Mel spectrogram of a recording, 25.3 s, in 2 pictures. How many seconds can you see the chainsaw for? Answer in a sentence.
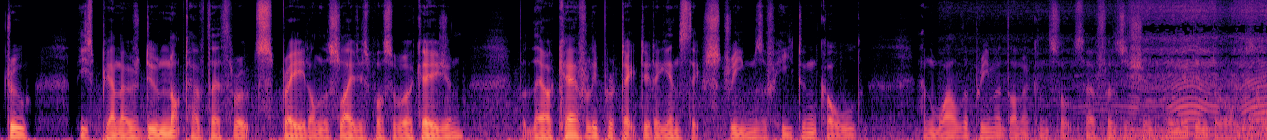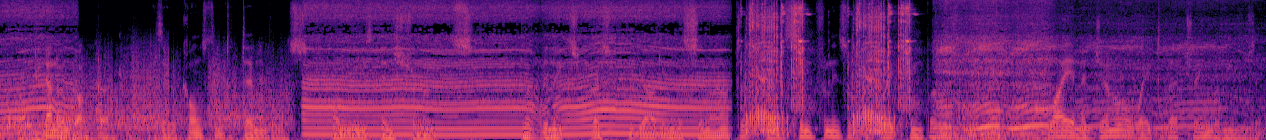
You can hear the chainsaw for 14 seconds altogether.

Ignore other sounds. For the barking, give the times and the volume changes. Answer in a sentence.
You can't hear the barking here.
